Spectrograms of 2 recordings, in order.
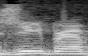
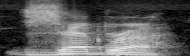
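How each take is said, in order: First: It is said with a plain American pronunciation. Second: It is said British-style, rhyming with Deborah.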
